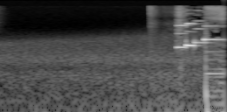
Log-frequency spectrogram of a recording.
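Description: Faint steady hiss, then near the end a quick run of three or four short electronic beeps stepping up in pitch: an air conditioner's control-board beeper chiming as the unit is powered.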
